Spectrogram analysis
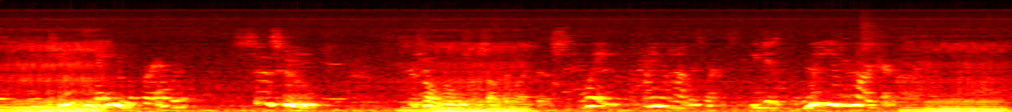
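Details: Adult man (dad) asleep, snoring loudly.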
